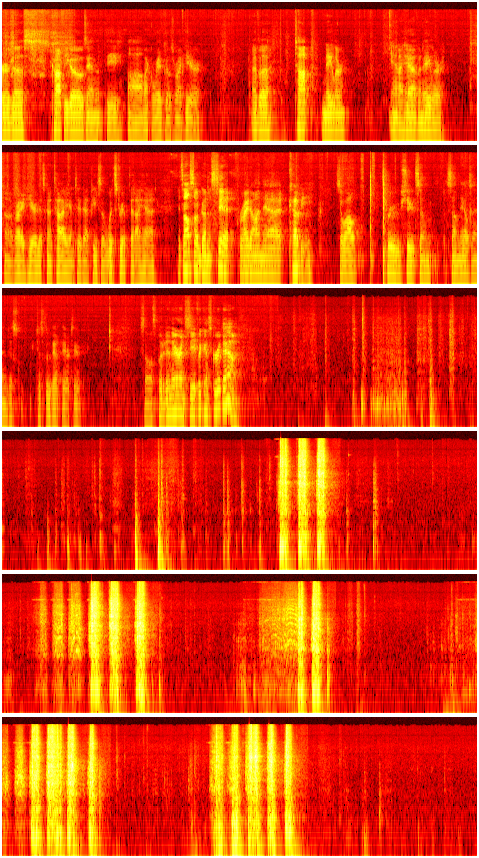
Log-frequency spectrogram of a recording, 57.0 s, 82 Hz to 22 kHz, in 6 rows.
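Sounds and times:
drill driving screws into plywood: 34.0s - 35.3s, 38.6s - 41.2s, 42.9s - 44.7s, 47.2s - 49.6s, 51.6s - 53.6s.

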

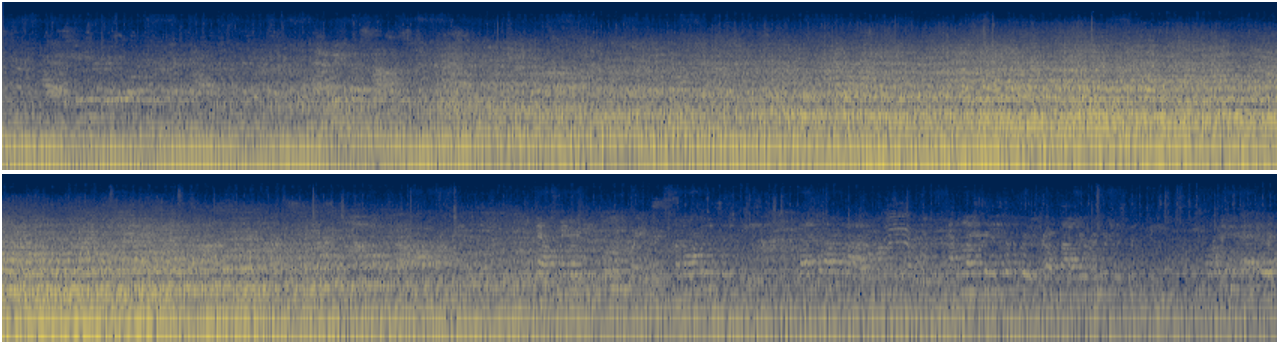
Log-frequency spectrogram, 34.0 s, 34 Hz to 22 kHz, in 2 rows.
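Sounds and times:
low engine drone: 0.0s - 34.0s.

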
